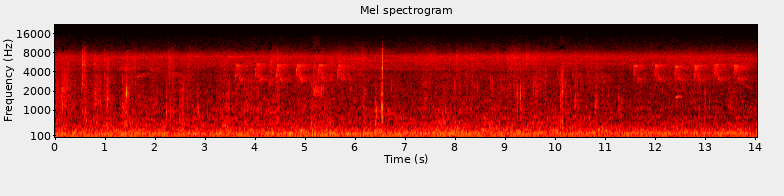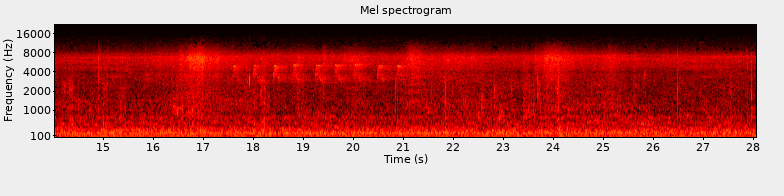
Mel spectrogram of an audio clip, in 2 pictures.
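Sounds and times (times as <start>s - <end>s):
low outdoor rumble: 0.0s - 28.0s
bird chirping: 11.6s - 13.9s.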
